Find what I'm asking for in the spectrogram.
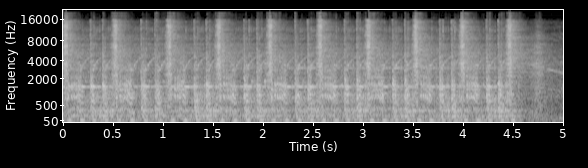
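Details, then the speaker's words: Four-cylinder diesel cranking in a relative compression test, with a current probe on the battery positive cable and the cam sensor signal on a scope. Firing order 1-3-4-2. Number 1 glow plug is removed, so only 3 of 4 compression events show and one compression push is missing each cycle. "So you can see now with my 4 indicators at the top, I've only got 3 compression events. So I've lost one."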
